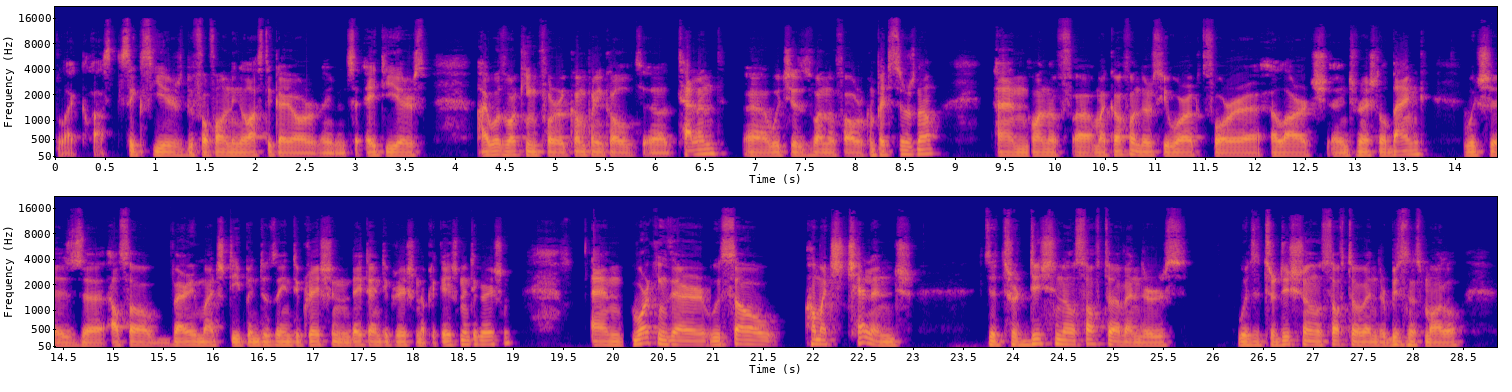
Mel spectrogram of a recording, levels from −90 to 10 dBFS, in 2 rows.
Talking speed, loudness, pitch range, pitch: 160 wpm, -20 LUFS, 80-95 Hz, 85 Hz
